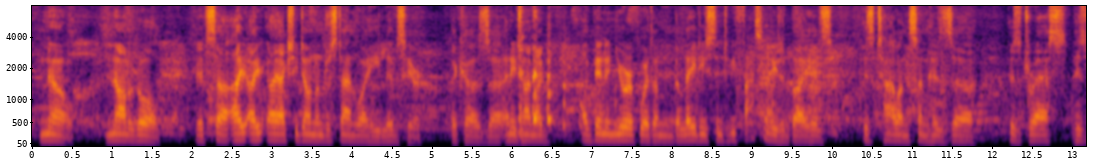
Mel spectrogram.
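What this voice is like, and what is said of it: Irish accent. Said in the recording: “we like the accents, right? ... everyone else in Ireland sounds like you”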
